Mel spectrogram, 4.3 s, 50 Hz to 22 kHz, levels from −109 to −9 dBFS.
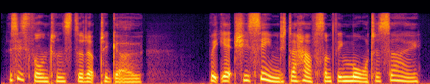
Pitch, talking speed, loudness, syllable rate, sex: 190 Hz, 225 wpm, -17 LUFS, 5.9 syllables/s, female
